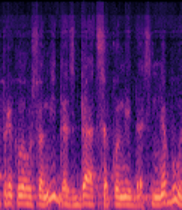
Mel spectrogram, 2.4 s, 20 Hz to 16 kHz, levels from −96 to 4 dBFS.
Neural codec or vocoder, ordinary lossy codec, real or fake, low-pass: vocoder, 44.1 kHz, 128 mel bands, Pupu-Vocoder; Opus, 16 kbps; fake; 14.4 kHz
